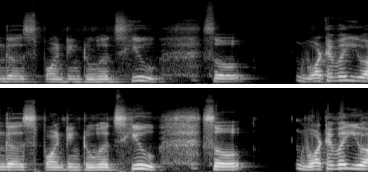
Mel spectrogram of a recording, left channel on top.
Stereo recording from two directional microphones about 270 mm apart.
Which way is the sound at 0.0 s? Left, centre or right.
Right.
